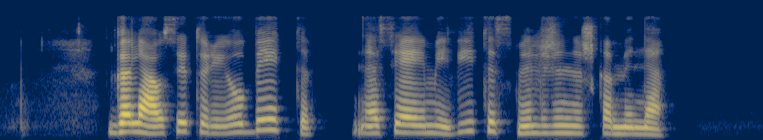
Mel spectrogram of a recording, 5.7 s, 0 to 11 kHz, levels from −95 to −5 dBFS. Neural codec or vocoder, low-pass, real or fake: codec, 16 kHz, 6 kbps, DAC; 7.2 kHz; fake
